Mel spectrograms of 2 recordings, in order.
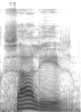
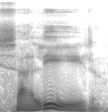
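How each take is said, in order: First: Salir stressed on the first syllable, SA-lir; wrong stress on SA. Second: Salir drawn out slowly with force on LIR, sa-LIR; stress on final syllable. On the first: Teacher shows pupils how not to say it, Salir stressed as SA-lir. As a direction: punch the SA of Salir, let lir drop. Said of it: "¿cómo la pronunciáis, chicos? Salir, no". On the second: Teacher shows pupils the right way, salir stressed as sa-LIR. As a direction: lean long on the LIR of salir. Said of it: "con la fuerza, con la intensidad en esta sílaba". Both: Shown as a demonstration.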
